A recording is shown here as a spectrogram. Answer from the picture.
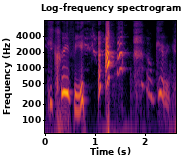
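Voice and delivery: laughing loudly. Real, not acted. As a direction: blurt it through a big laugh. Laughing at listeners.

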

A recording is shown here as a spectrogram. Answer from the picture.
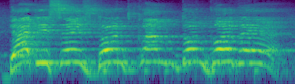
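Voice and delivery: put-on high-pitched, drawn-out child's call; children yelling back. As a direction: call back slowly in a high mock yell. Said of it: "would yell back and say".

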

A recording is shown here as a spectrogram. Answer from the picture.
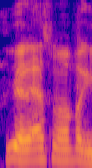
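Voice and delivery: usual speaking voice

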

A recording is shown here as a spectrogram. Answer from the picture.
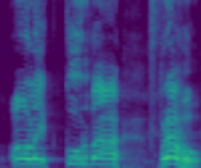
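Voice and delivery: high, drawn-out mock yell at a player; imitated coach's shout. Coach shouting directions at hapless Olek, mock yelling. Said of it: "non stop krzyczał".

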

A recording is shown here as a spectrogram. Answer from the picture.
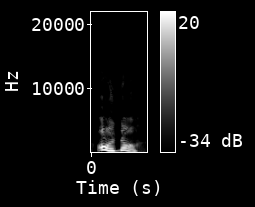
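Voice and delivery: high, loud startled "oh, no"; alarmed cry. A narrator's reading. Tortilla refuses the hungry old man, alarmed cry. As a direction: recoil in alarm. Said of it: "dijo la tortilla".

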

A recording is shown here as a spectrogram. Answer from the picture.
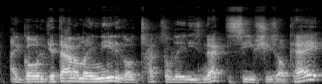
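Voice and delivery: ordinary talk, nothing marked

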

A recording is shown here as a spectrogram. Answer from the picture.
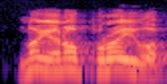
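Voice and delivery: high, loud mock denial; mocking self-excuse. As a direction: mimic someone excusing themselves. Preacher mocks a self-excuse.

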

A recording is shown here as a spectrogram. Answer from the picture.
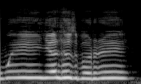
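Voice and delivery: retold insistent, slow proof-giving; mock showing proof. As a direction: stretch it out as if holding up the evidence. Acts showing him the phone.

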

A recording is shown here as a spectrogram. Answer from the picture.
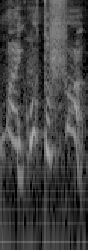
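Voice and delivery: high-pitched, baffled retelling of own reaction; acted-out high incredulous question; incredulous retort. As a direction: squeak it out in disbelief. Retold reaction to friend's whisper-yelling.

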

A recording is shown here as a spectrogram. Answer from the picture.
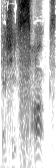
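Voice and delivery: slow, drawn-out disgust. Real, not acted. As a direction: drag it out, grossed out. Disgusted verdict on the cereal.

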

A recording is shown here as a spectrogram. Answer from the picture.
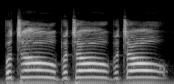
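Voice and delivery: narrator's acted cry for help; shouting for help. A narrator's reading. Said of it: "Rohit जोर जोर से चिल्लाने लगा".

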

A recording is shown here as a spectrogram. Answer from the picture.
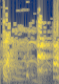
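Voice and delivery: loud, high-pitched burst of laughter; high squealing laugh. Real, not acted. Laughing at his friend's basic Vincent line.

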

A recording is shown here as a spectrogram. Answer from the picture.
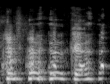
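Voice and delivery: laughing. Real, not acted. Repite riendo.

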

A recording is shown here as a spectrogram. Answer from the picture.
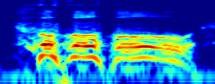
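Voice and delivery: mock laugh.

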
